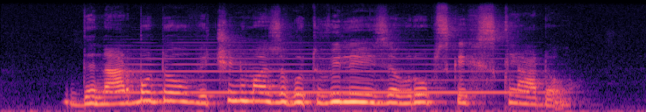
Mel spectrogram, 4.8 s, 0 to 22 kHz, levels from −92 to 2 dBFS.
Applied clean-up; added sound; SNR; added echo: none; Wind instrument, woodwind instrument; 12 dB; none.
